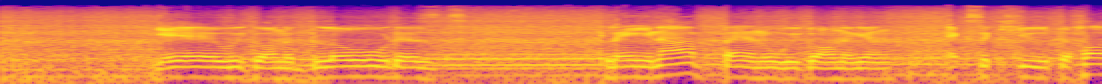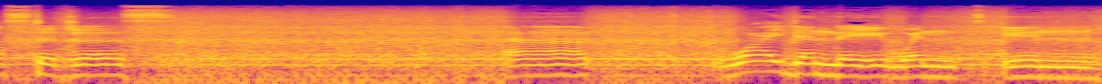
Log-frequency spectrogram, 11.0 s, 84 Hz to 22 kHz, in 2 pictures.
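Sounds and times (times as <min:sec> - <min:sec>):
wind rushing over microphone: 0:00.0 - 0:09.3
motorcycle engine hum: 0:00.0 - 0:11.0.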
